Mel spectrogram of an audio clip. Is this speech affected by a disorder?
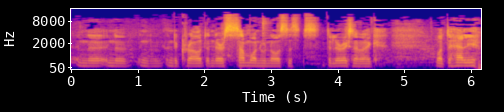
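No.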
